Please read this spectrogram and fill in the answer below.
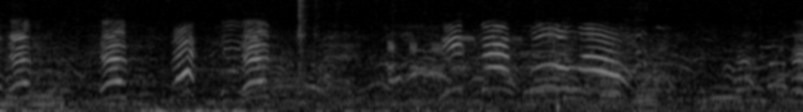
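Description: Indistinct high-pitched shouts and calls from young players and sideline spectators during a youth soccer game: a string of short cries near the start and another cluster around the middle.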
